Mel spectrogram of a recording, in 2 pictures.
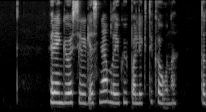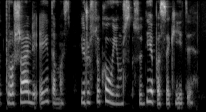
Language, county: Lithuanian, Panevėžys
